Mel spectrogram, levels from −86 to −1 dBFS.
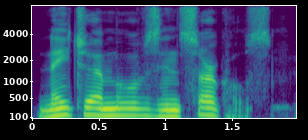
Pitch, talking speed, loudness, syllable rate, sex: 125 Hz, 120 wpm, -17 LUFS, 4.7 syllables/s, male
